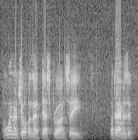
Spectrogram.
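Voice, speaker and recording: An actor playing a blunt, shrewd, folksy police captain with a skeptical, colloquial way of talking, in 1940s radio drama style. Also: male voice, mid-range voice, big pitch swings, fast talker, highs cut off. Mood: pressing, insistent.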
